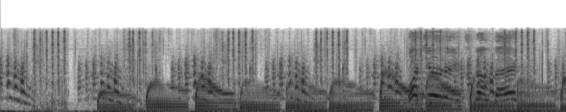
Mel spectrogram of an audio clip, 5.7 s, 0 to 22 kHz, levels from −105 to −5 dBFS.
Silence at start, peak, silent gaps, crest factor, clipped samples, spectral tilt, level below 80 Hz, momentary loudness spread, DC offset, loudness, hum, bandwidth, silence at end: 0 s; -4 dBFS; none; 16 dB; under 0.1%; -4.5 dB/octave; -32 dBFS; 8 LU; 0.5%; -23 LUFS; none; 7.8 kHz; 0 s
